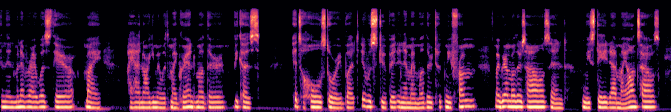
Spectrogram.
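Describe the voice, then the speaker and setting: In a very clean recording with a silent background, a woman of medium pitch speaks at a moderate pace with fairly even intonation and a somewhat breathy, dark, mellow tone. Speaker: podcast host. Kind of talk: casual monologue.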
